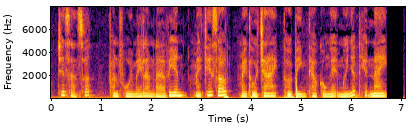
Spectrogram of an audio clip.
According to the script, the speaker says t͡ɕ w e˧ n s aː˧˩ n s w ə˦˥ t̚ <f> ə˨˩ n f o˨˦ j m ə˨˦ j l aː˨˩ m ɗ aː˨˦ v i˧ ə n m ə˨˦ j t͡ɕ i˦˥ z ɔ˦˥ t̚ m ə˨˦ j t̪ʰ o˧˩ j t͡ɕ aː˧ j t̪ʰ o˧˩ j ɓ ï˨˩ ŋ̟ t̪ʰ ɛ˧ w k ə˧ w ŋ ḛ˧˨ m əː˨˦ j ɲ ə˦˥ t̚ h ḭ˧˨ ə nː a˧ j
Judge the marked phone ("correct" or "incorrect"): correct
